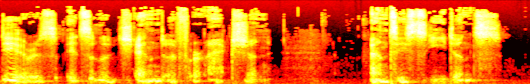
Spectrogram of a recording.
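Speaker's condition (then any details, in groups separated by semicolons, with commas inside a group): Spasmodic dystonia; brain disorder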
